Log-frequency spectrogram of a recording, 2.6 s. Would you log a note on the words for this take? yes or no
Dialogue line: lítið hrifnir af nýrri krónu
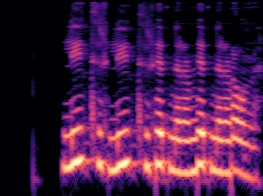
yes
